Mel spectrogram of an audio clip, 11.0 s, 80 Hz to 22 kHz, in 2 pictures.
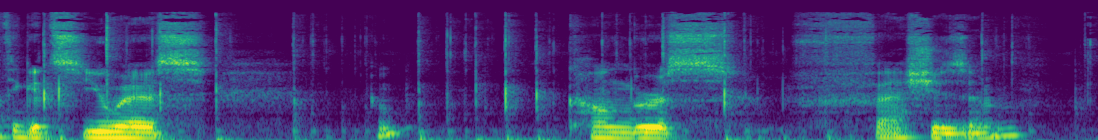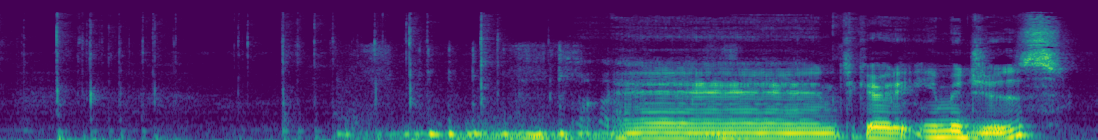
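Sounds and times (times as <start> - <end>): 
speech: 0.0 - 1.2, 1.9 - 2.2, 2.9 - 3.8, 4.4 - 5.2, 8.6 - 10.9
typing a search on a computer keyboard: 0.0 - 4.1, 4.8 - 8.6.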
